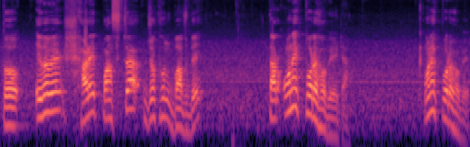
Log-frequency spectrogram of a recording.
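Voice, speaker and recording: A man's voice: sits high, huge pitch swings, moderate pace, slight background noise. A man teaching a recorded math lesson, explaining step by step and repeating counts in rhythmic lists. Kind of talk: online admission-prep math lesson.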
